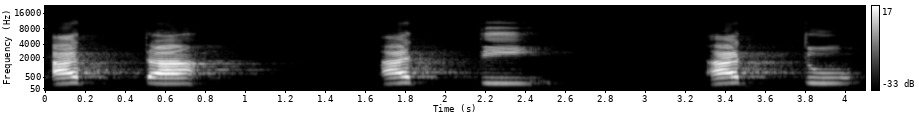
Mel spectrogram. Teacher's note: تا دال تو، تینوں کا مخرج ایک ہی ہے، زبان کی نوک اوپر کے دو بڑے دانتوں کی جڑ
